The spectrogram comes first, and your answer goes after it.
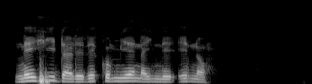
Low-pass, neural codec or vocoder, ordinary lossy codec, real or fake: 9.9 kHz; vocoder, 22.05 kHz, 80 mel bands, Vocos; none; fake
